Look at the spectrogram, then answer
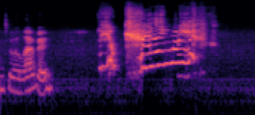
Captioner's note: laughs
